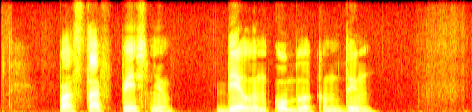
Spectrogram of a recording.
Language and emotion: Russian, neutral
